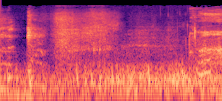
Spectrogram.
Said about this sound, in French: Avec tous ces gaz, putain, ça racle la gorge.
